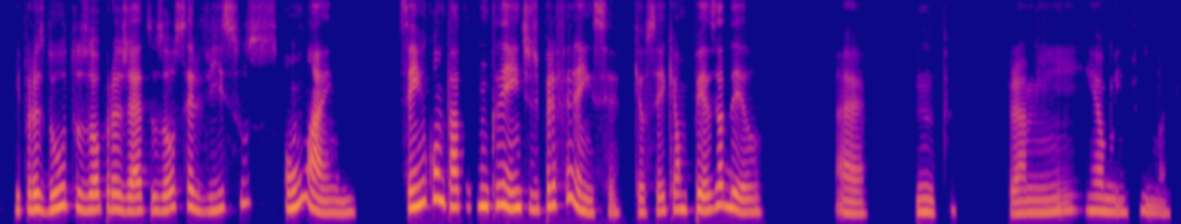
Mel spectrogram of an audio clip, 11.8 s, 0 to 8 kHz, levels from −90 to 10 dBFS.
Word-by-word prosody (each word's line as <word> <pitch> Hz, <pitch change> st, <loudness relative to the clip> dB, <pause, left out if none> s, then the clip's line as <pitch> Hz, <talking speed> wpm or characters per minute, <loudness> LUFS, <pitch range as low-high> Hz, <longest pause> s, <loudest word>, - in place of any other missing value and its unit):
e 190 Hz, -, -3 dB
produtos, 210 Hz, +2 st, +2 dB
ou 200 Hz, +1 st, +4 dB
projetos, 190 Hz, -3 st, 0 dB
ou 205 Hz, +4 st, +2 dB
serviços 230 Hz, +4 st, -4 dB
on-line. 170 Hz, -, +2 dB, 0.4 s
Sem 235 Hz, +4 st, +6 dB
o -, -, +2 dB
contato 245 Hz, -9 st, +2 dB
com 250 Hz, 0 st, +5 dB
o -, -, +3 dB
cliente, 230 Hz, -4 st, +3 dB
de 200 Hz, -, -4 dB
preferência, 235 Hz, -, 0 dB
que -, -, -6 dB
eu 165 Hz, -, -4 dB
sei 180 Hz, +2 st, -4 dB
que -, -, -6 dB
é -, -, +1 dB
um 205 Hz, -, +1 dB
pesadelo. 200 Hz, -4 st, +1 dB, 0.7 s
É, 155 Hz, -2 st, -4 dB, 0.5 s
hum 170 Hz, -1 st, -2 dB
p 185 Hz, -, -23 dB, 0.5 s
pra 155 Hz, +2 st, -4 dB
mim 175 Hz, +4 st, -5 dB
realmente 175 Hz, -3 st, -4 dB
uma 80 Hz, -2 st, -9 dB
200 Hz, 145 wpm, -25 LUFS, 170-235 Hz, 0.7 s, Sem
